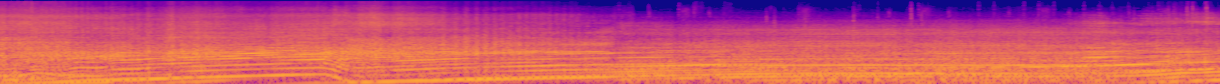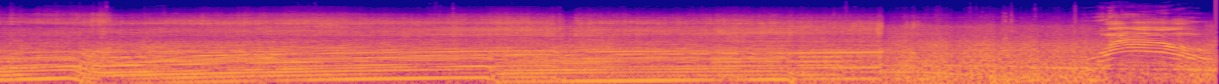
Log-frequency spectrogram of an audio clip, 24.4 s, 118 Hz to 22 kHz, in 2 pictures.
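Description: Stage 2 tuned and stock BMW M4 cars accelerating hard in a race on a cold day, engines rising through the gears with loud sustained revving and shifting pitch sweeps, with talk over the top.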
